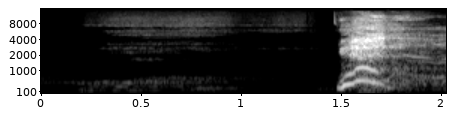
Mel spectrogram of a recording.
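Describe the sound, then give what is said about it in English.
Deep breathing from an audience during a talk on anxiety and prayer: faint, soft breathing, a short pause, then one loud sighing exhale near the end. “And everybody take a deep breath. Just like. Take another one.”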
